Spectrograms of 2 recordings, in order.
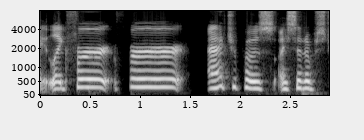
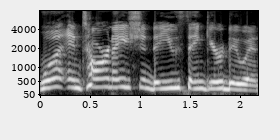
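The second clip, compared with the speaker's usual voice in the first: put-on old-West cowboy accent. Speaker demonstrates the phrase they use to get into character; Western accent. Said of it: "Like for like my Western accent".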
